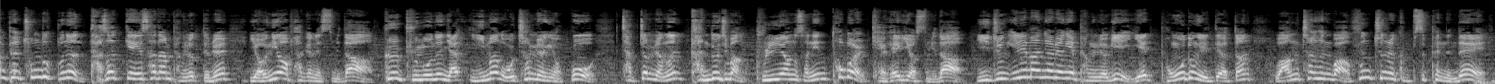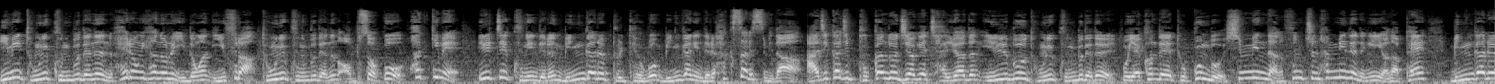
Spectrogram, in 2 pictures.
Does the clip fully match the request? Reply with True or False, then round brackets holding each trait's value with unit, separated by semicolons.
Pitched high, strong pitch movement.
True (240 Hz; 6.7 semitones)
